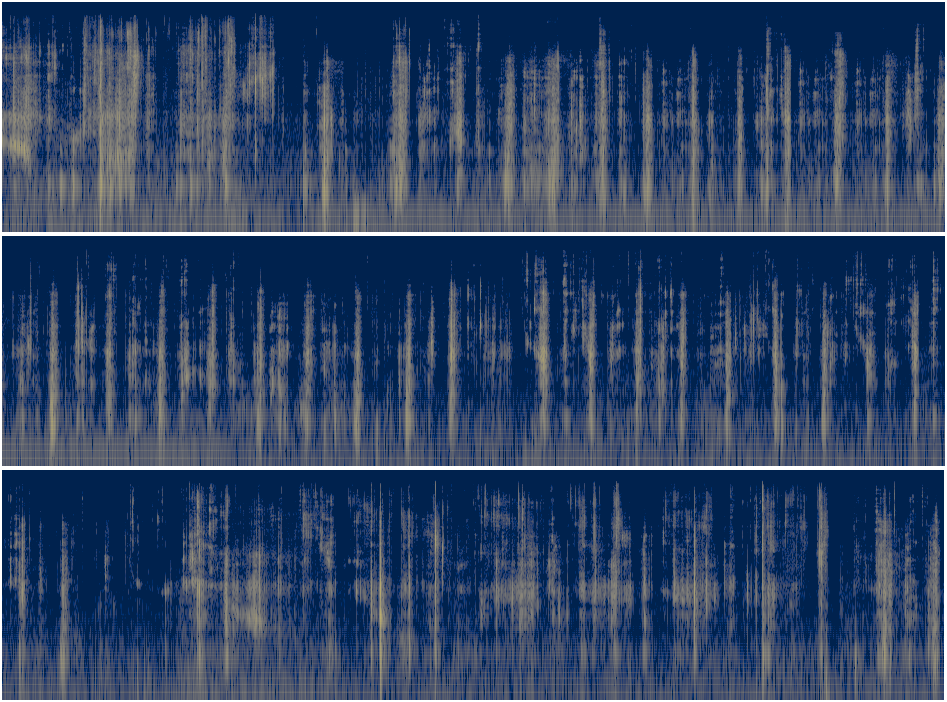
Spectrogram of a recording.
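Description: Close-miked chewing of a mouthful of raw kuruma prawn, a steady run of small clicks and smacks with some crunching.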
